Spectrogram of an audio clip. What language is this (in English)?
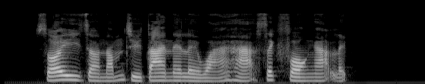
Cantonese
